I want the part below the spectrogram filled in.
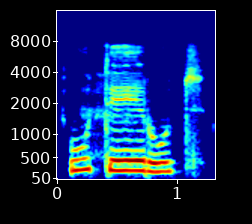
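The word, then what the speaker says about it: Utherut: U-T-H-E-R-U-T. Outerut. Comme ça. Alors, attends. Pardon. U-U-U-U-T-H. U-T-H. E-R-U-T. C'est Outerut, ça donne ça comme de prononciation. Ok.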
